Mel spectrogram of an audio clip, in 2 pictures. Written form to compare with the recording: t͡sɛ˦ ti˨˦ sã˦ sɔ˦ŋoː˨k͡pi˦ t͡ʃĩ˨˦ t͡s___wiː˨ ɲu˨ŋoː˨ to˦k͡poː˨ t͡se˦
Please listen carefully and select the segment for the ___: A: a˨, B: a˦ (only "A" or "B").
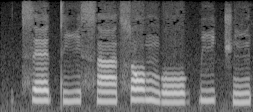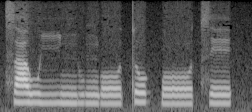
B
